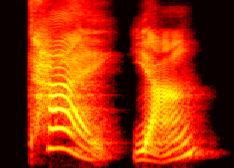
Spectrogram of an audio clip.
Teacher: Tai has the fourth dropping tone and yang has the second Rising tone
